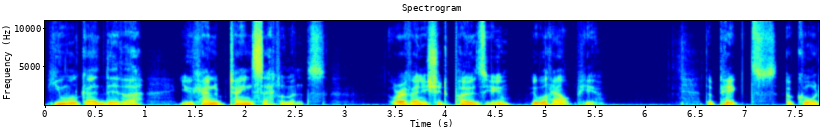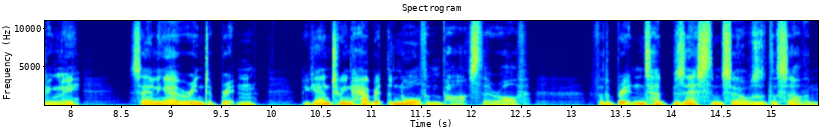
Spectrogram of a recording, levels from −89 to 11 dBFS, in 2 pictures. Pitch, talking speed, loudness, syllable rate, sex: 95 Hz, 165 wpm, -19 LUFS, 5.7 syllables/s, male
